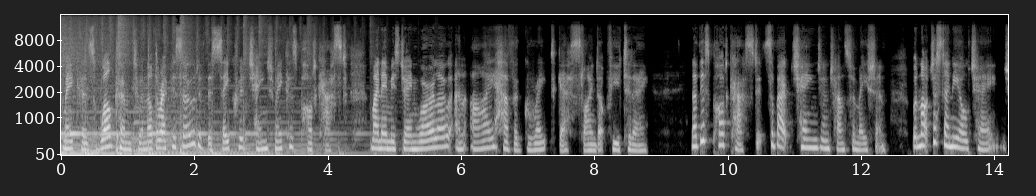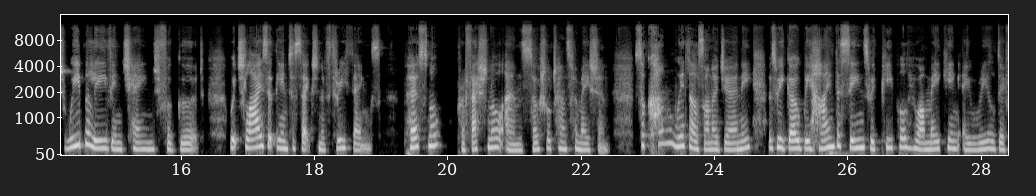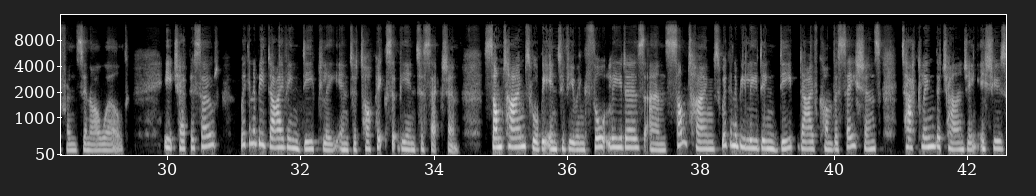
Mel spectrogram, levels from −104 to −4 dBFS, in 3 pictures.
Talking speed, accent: 165 wpm, British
